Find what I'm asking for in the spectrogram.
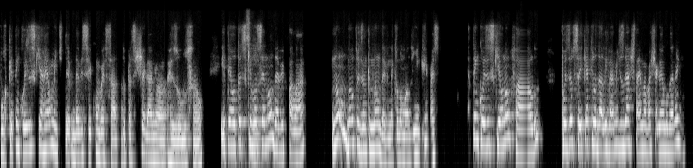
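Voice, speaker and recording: This man talks at a very fast pace with lively intonation and a high pitch. The sound is dry and close, with no echo. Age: 20s. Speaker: podcast co-host. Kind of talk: casual chat.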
